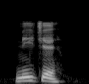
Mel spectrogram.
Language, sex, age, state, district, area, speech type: Hindi, male, 18-30, Madhya Pradesh, Gwalior, urban, read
